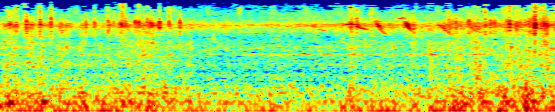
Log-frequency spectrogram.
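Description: Car driving along a bumpy dirt road, heard from inside the cabin: a steady low rumble of engine and tyres, with frequent small knocks and rattles as the car jolts over the rough surface.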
